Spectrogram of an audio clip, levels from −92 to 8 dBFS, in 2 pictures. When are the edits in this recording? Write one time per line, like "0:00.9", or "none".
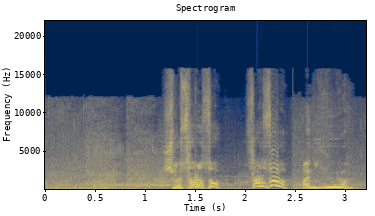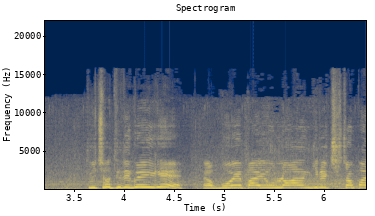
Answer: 0:02.5
0:04.7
